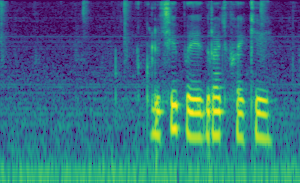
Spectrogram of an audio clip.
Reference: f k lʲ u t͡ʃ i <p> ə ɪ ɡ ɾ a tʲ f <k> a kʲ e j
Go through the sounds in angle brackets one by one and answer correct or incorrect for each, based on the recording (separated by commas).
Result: correct, incorrect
